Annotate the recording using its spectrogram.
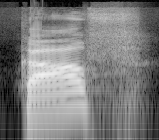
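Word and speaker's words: calf: உச்சரிப்பு வருது அப்படின்னு பார்ப்போம் காப் கல்ப் சரியா இங்க வந்து சைலென்ட் ஆயிடுது காப்ன்னு சொல்லும்போது வெறும் எ உச்சரிப்போட வந்துருது கல்ப்னும் போது அந்த இல் ரெண்டும்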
